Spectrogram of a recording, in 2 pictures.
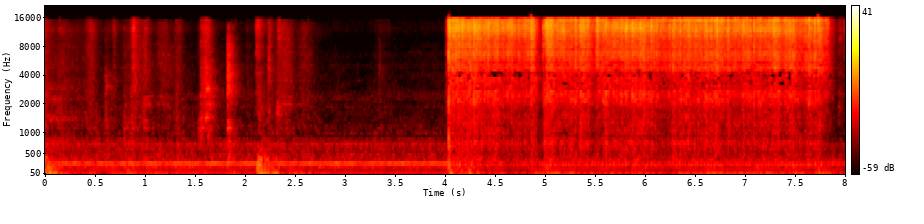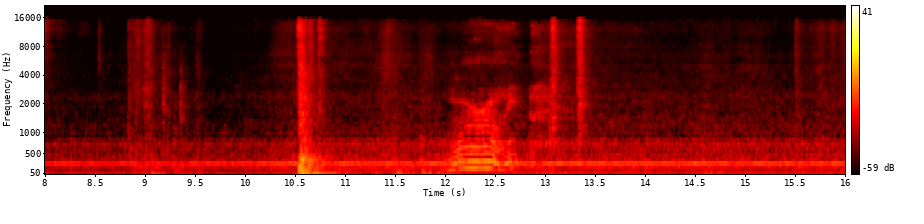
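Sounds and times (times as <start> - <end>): steady low hum: 0.0 - 16.0
welder arc crackling and hissing: 4.0 - 8.0.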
